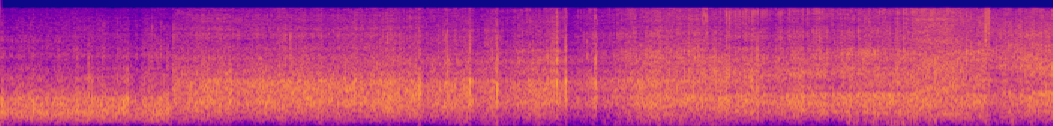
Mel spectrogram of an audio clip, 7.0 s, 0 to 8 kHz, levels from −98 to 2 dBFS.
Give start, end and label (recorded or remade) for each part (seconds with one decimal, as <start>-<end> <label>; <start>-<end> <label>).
0.0-7.0 recorded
